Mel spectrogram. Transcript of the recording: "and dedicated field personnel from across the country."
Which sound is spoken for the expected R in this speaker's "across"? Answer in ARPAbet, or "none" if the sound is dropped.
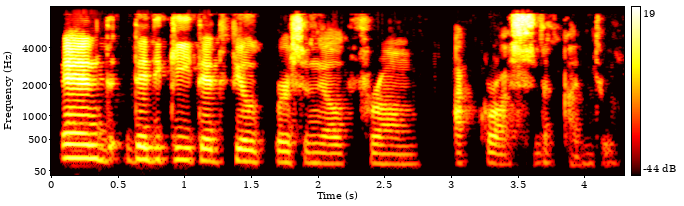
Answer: R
